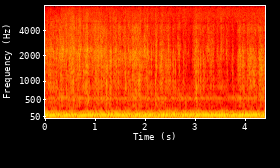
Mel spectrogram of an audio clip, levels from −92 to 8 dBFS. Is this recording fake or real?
fake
